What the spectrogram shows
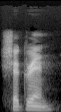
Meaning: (noun) 1. A distress of mind caused by a failure of aims or plans, a want of appreciation, mistakes, etc.; vexation or mortification 2. A type of leather or skin with a rough surface
- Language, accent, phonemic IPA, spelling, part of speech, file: English, US, /ʃəˈɡɹɪn/, chagrin, noun / verb / adjective, En-us-chagrin.ogg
